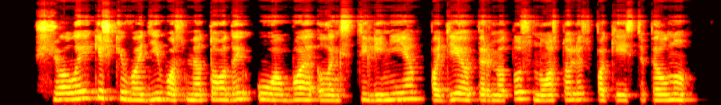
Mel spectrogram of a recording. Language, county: Lithuanian, Kaunas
